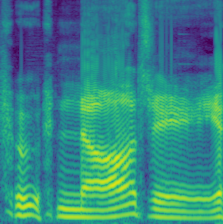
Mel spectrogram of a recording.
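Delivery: creepy, suggestive delivery. Joking about how a cartoon character would act at home: imitating Fred. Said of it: "being all like".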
